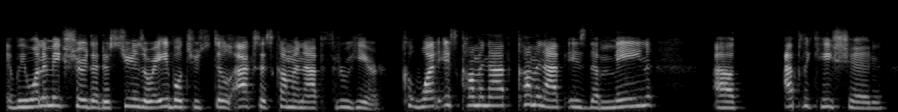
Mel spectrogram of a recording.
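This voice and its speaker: A school counselor with a fading voice explains a software walkthrough to parents via video call, repeatedly restarting what she's saying. Her voice runs on the high side.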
